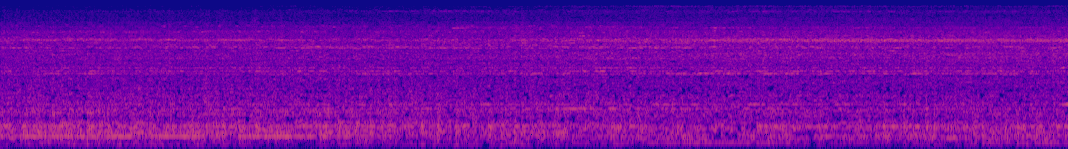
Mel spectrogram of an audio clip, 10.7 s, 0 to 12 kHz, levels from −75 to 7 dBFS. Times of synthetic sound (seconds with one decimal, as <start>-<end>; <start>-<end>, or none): 0.9-1.6; 9.5-10.2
